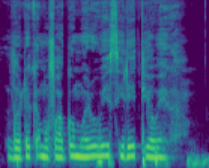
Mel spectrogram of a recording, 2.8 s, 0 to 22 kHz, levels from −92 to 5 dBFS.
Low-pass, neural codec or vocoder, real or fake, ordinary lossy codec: none; none; real; none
